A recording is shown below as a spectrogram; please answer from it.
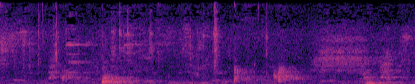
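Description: Quiet background voices, with a sharp knock about a second in and a few fainter sounds after it.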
